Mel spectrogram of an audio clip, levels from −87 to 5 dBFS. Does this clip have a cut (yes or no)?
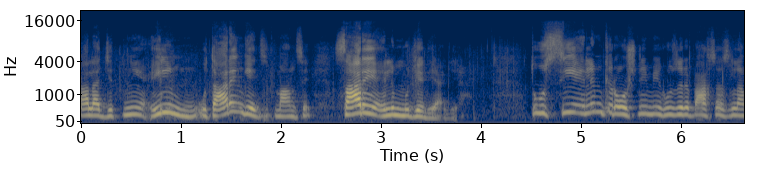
no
